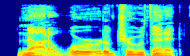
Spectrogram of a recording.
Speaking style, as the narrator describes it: said the dragon, wagging his head solemnly

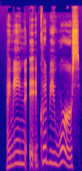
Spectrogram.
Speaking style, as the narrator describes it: Moss Cap replied in a chipper tone

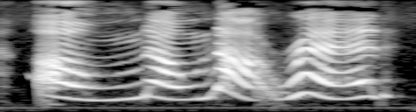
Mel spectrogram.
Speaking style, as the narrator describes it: I screamed

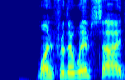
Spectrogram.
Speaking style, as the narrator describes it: shouted Ricky in triumph

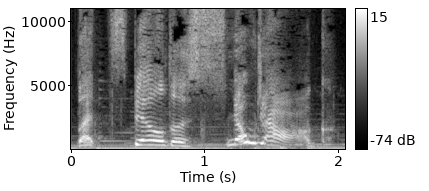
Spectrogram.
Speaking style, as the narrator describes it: barked Oscar

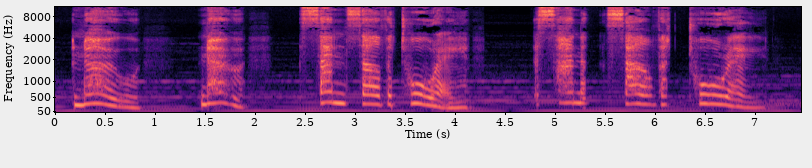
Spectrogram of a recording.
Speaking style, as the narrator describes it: exclaimed Mrs

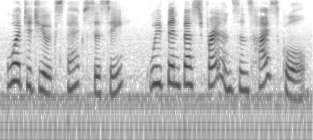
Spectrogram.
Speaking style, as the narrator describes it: chuckled Lana

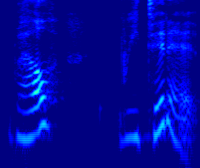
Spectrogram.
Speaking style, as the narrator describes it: Marinette whispered

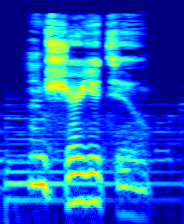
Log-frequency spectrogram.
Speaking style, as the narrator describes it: grumbled under her breath

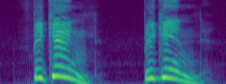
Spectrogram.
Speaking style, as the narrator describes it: cried out Gagool in her thin, piercing voice

